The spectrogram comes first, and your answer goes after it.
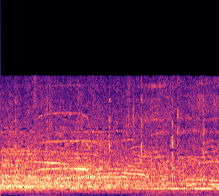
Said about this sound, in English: I don't know if you heard that roar go up in this crowd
